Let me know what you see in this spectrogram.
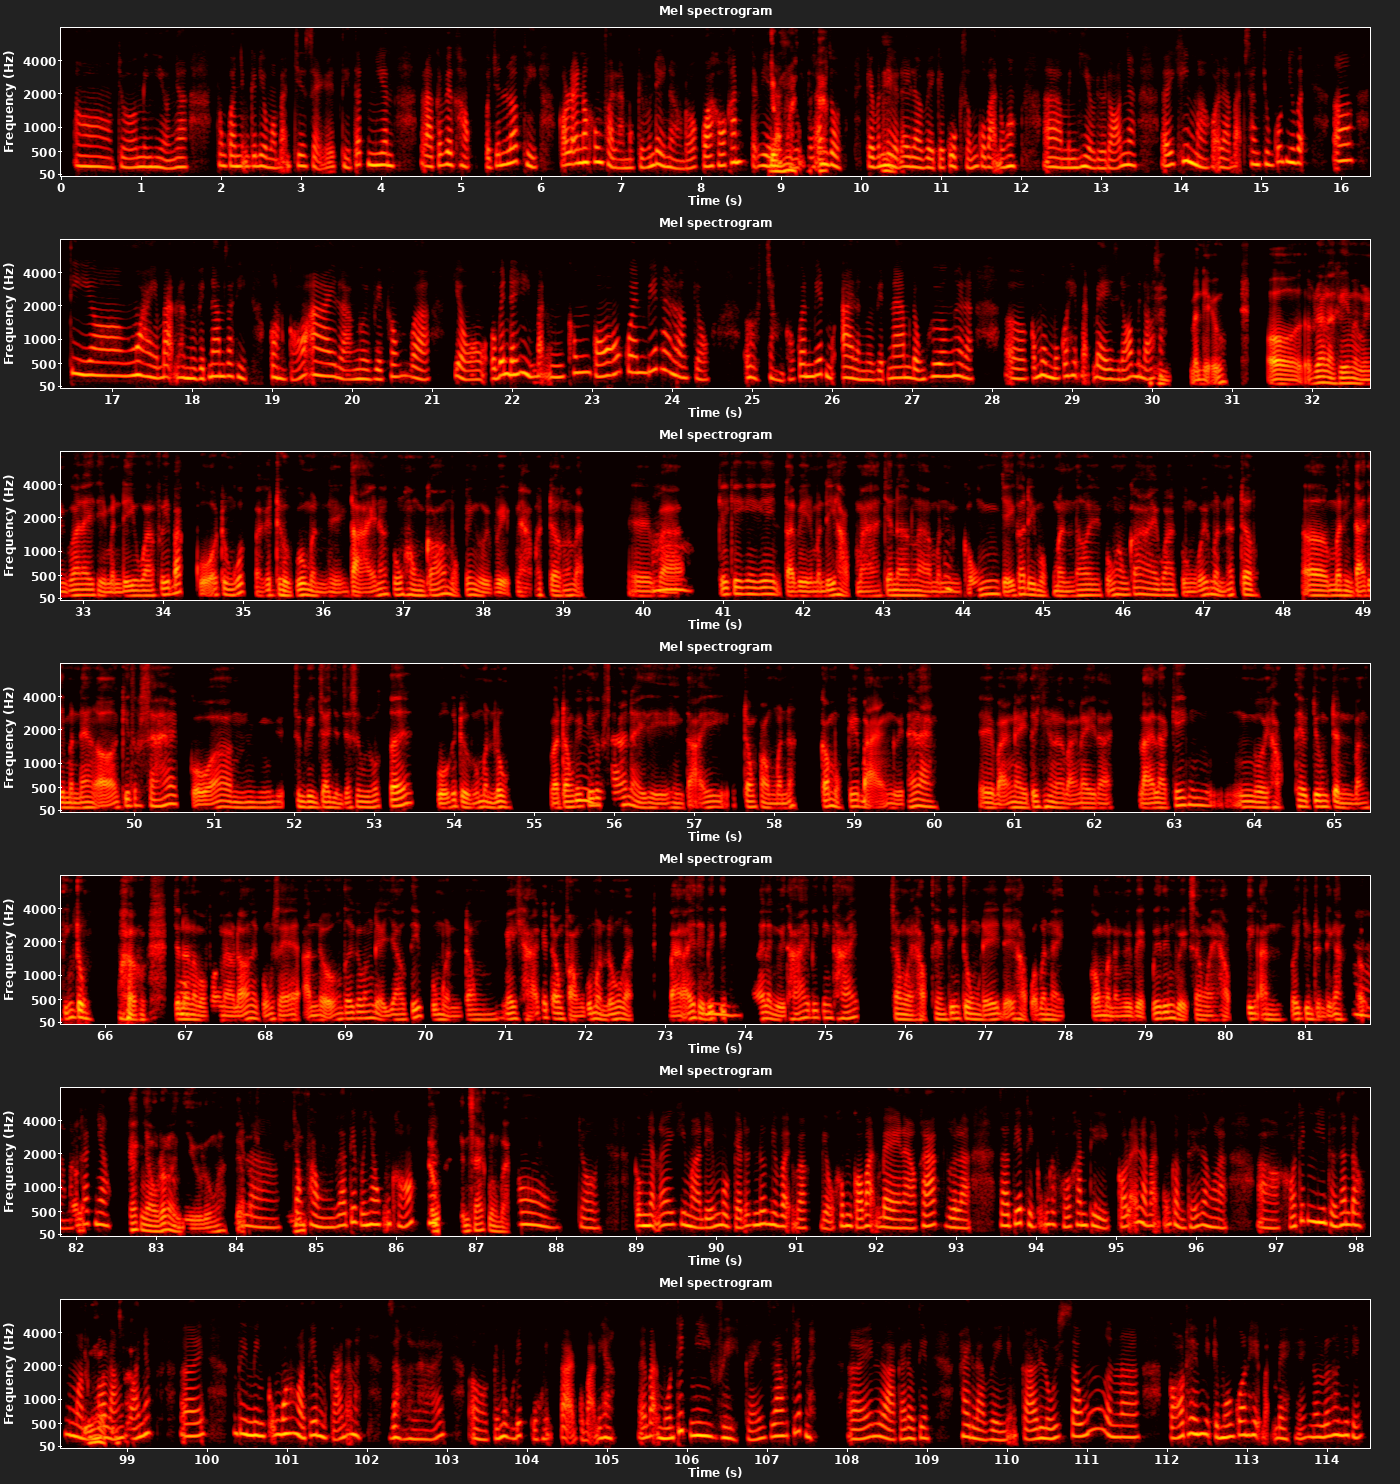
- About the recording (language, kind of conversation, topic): Vietnamese, advice, Làm thế nào để tôi thích nghi nhanh chóng ở nơi mới?
- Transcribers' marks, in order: tapping; other background noise; laughing while speaking: "nhiên"; laughing while speaking: "ừ"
